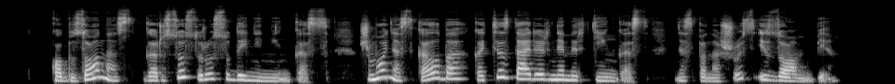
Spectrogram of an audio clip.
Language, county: Lithuanian, Kaunas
